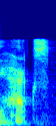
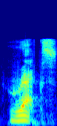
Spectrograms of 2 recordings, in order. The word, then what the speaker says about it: Rex: And a dinosaur name, but his name is going to be Hex. Rex, actually. Yeah, the right pronunciation would be Rex.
